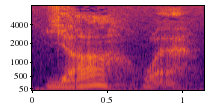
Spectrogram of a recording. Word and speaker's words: Yahweh: speaking is eh yeah when you refer to that person the pronunciation is Yahweh and Yahweh you know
